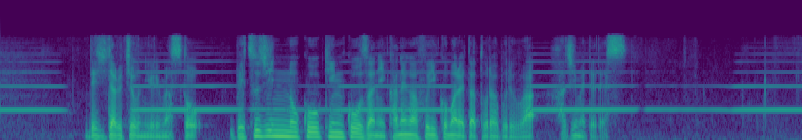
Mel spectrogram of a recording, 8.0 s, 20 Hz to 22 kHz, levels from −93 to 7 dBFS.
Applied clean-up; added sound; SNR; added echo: none; Wind instrument, woodwind instrument; 12 dB; none.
